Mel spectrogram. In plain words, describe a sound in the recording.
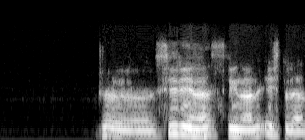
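A middle-aged man speaks through an online call.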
